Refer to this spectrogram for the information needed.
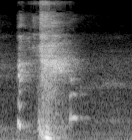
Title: Female Sneezing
